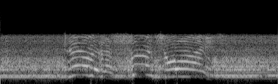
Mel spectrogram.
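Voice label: English searchlite mood high; War Thunder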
